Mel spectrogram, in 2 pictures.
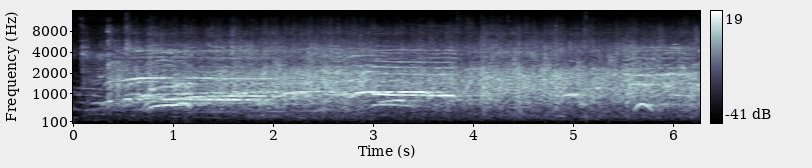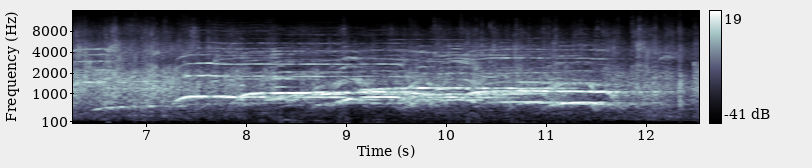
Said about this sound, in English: Okay, I've just lost 20 seconds because of your cheering.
